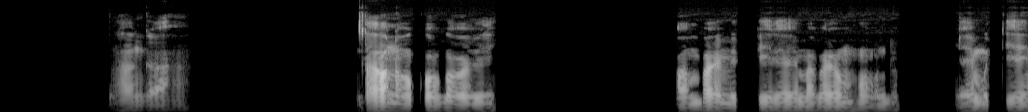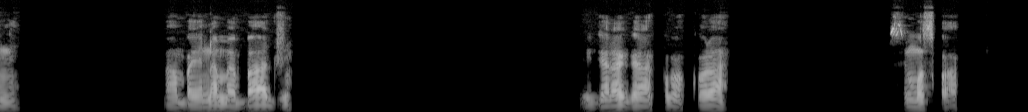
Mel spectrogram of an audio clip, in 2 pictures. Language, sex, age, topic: Kinyarwanda, male, 25-35, finance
